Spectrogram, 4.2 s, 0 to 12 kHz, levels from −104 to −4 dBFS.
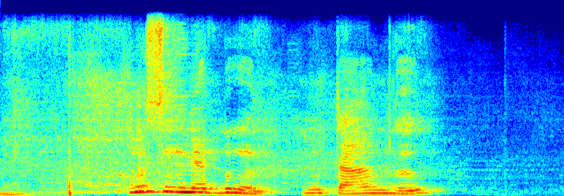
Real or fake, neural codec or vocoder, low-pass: fake; codec, 44.1 kHz, 3.4 kbps, Pupu-Codec; 10.8 kHz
